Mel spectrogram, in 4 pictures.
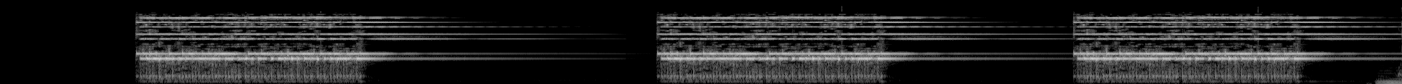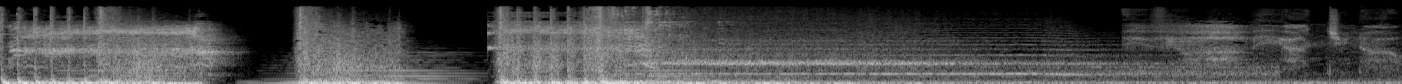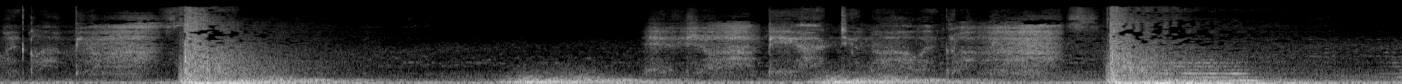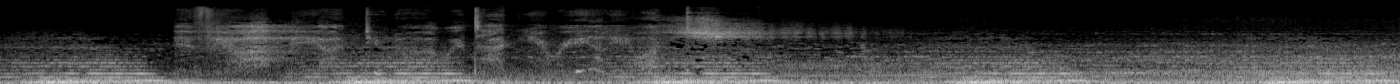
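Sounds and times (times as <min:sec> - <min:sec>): telephone bell ringing: 0:01.4 - 0:14.0
loud noisy blast: 0:14.0 - 0:24.8, 0:29.8 - 0:31.9
person whispering: 0:25.2 - 0:29.8, 0:34.4 - 0:39.1, 0:43.8 - 0:50.2.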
